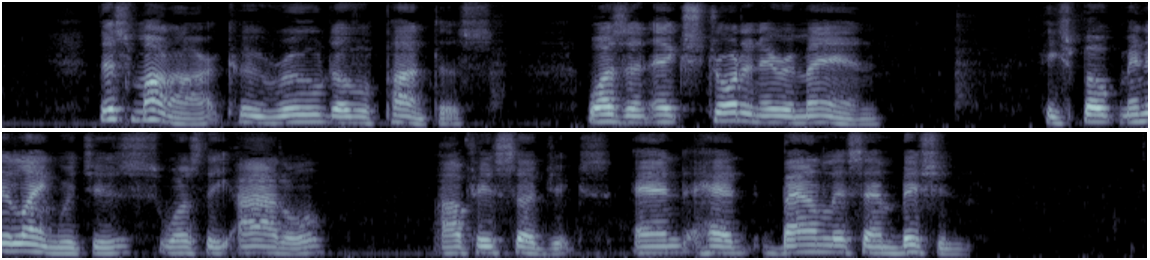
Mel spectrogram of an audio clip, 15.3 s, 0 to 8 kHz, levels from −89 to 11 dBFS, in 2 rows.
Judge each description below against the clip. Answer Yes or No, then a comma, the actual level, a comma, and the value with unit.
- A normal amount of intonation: Yes, average, 3.1 semitones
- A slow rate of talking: Yes, slow, 95 wpm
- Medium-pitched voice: Yes, medium, 145 Hz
